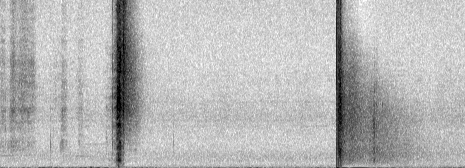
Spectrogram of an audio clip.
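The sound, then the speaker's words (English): Bottle rockets launched from a tube give two sharp, loud cracks about two seconds apart, the second with a brief fading tail, over low background noise. “I'm setting up a tube here, and I've got a dozen bottle rockets in my hand. So we're going to launch some bottle rockets. Here we go, rocket number one.”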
